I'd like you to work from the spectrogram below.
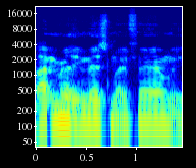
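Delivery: weepy, tearful crying-while-talking delivery. Retelling an interview on Sixty Minutes: imitating someone crying. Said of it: "crying when he's thinking".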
